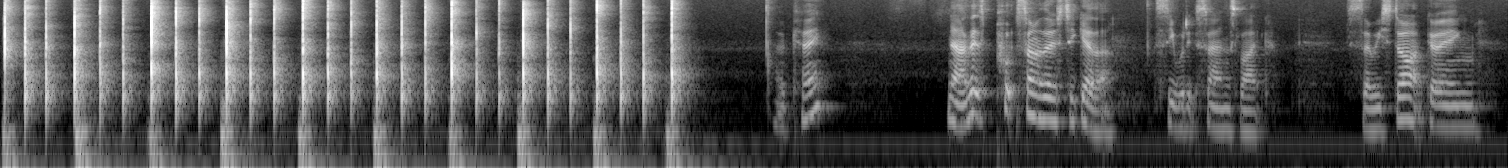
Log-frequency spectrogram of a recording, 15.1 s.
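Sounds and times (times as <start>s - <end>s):
hand clapping in triplets: 0.0s - 7.2s
speech: 9.6s - 12.8s, 13.6s - 14.9s.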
